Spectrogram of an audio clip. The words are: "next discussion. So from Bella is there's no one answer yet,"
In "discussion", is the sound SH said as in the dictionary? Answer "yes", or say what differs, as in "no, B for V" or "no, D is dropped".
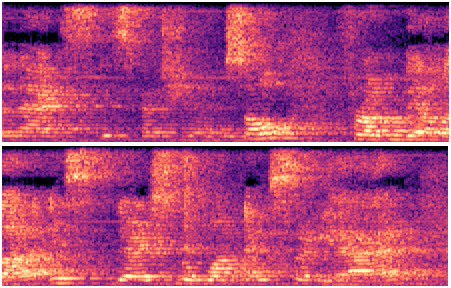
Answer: yes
